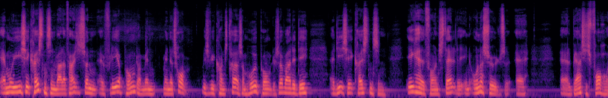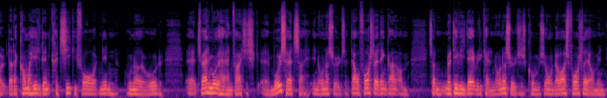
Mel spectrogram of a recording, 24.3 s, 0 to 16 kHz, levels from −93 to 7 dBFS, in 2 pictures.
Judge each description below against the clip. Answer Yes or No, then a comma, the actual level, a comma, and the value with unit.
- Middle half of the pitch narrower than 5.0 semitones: Yes, average, 3.4 semitones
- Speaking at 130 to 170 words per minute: No, average, 180 wpm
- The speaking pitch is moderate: No, low, 115 Hz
